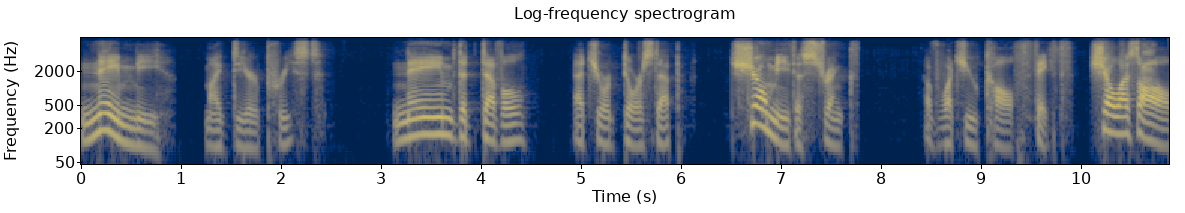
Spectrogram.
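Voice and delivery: elegant, soft but firm villain voice. Voicing a tall thin man taunting a priest: Strahd von Zarevich voice. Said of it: "Strahd von Zarevich stands there".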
